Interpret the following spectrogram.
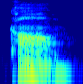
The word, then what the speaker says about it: calm: makes it sound like calm instead of column. So listen carefully. The L is silent in the following words: half, Calm, palm, salmon, folk. yolk.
